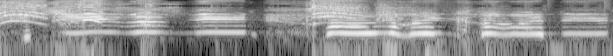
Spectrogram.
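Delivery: high-pitched cries, nearly breathless with amusement; hysterical exclaiming. Real, not acted. Friend reacting to the stubbed toe act, hysterical exclaiming. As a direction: squeal it out, cracking up.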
